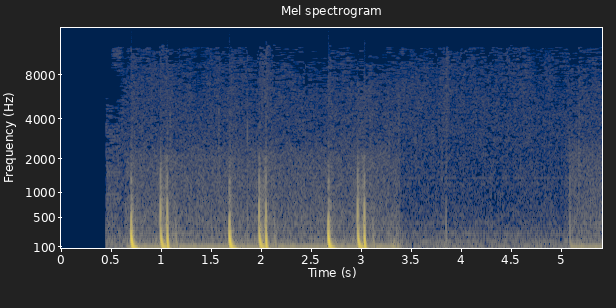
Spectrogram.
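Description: Slowed heart sounds, about 60 a minute, in paired low thumps over a faint hum, with a sharp extra early diastolic click: a mitral opening snap.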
